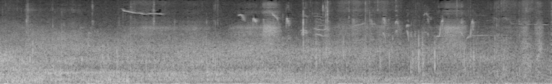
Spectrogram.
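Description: Small songbirds chirping, a scattering of short high calls and whistles over a steady outdoor hiss and low rumble.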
